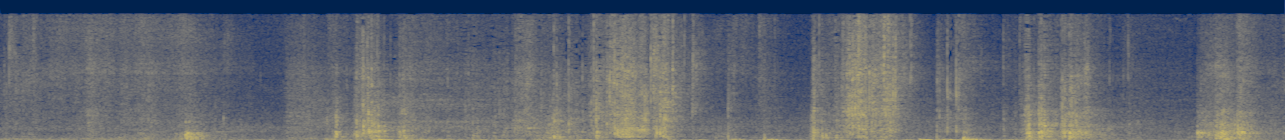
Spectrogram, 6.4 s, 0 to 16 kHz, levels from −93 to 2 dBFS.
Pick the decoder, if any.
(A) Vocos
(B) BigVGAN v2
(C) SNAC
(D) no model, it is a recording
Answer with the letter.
D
